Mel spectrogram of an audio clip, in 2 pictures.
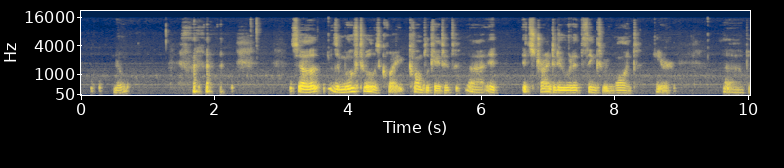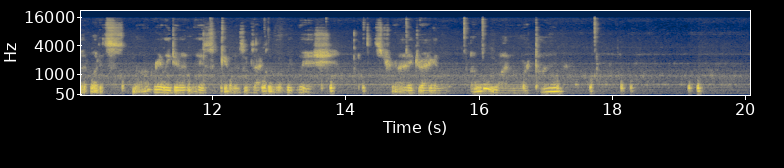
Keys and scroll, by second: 12.8 m.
